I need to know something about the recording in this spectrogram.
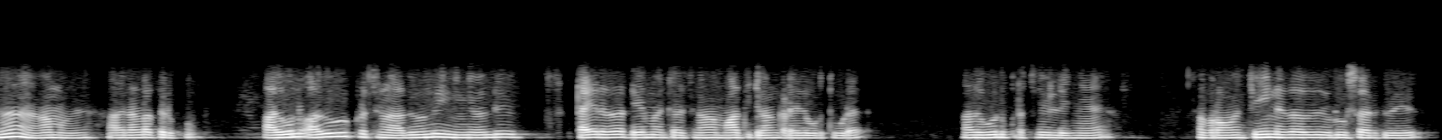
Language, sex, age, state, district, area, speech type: Tamil, male, 18-30, Tamil Nadu, Tiruppur, rural, conversation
